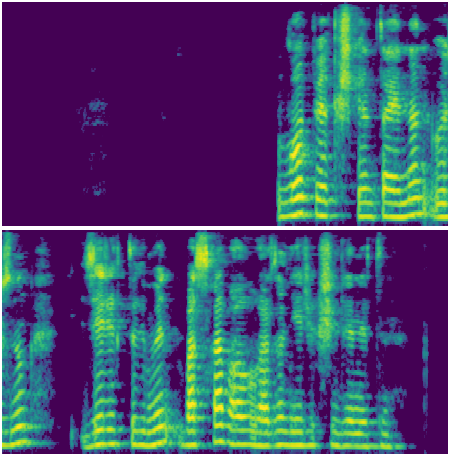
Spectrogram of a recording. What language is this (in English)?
Kazakh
